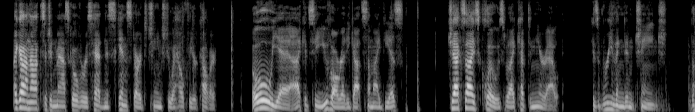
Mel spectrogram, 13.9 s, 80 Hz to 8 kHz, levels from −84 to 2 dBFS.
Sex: male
